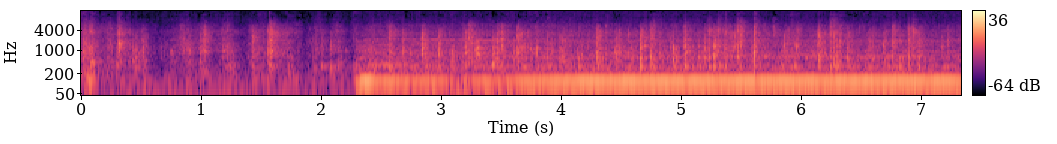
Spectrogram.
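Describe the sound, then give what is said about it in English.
A few seconds of paper rustling and handling as Braille paper is folded in half, then a paper shredder motor kicks in with a loud, steady low whir while crackling, crunching bursts of the Braille paper being cut run over it. “So I'm actually going to fold this Braille paper in half and we're going to put it in the shredder.”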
